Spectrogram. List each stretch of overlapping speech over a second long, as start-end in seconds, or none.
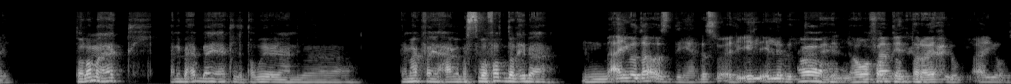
8.0-9.4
